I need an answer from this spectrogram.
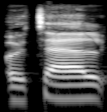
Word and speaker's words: hôtel: French, hôtel, histoire, but then in English, we pronounce that H.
